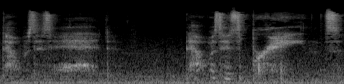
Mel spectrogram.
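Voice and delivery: awed, soft, unvoiced whisper under the breath.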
